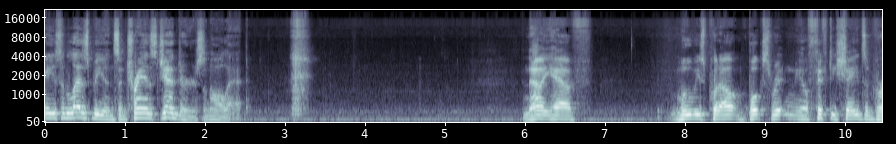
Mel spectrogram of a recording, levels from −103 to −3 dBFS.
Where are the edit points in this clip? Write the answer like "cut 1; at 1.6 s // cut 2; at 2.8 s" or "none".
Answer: none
